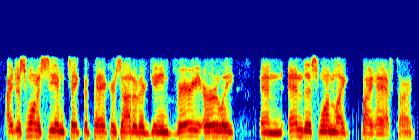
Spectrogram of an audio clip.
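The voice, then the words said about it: Speaks with a regional accent. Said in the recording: “God, I love this accent.”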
